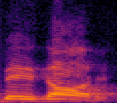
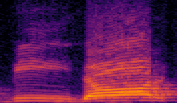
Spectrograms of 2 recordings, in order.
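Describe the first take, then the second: First: The first vowel is a short 'e' sound. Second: The first vowel is a long 'ee' sound. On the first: The speaker calls it wrong. "ना नगु बेदार" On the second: The speaker calls it right. "बीदार कर"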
